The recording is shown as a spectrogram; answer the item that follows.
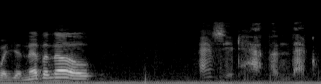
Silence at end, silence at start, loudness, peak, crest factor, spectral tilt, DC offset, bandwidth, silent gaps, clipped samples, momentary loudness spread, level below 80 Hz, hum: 0 s; 0 s; -28 LUFS; -8 dBFS; 20 dB; -5.5 dB/octave; under 0.1%; 8.2 kHz; none; under 0.1%; 23 LU; -42 dBFS; 50 Hz at -45 dBFS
